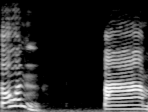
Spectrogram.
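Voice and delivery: stretched, separated ต้น ... ปาล์ม; syllable-by-syllable reading. Shown as a demonstration. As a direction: sound out ต้นปาล์ม in two beats. Teacher sounds out the word.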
